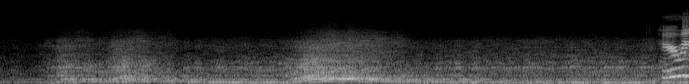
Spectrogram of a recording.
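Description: A nostalgia drag racing car accelerates down the track at fuel and gas finals qualifying, a mid-pitched engine roar that rises and fades with distance and ends in a sharp, loud burst.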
